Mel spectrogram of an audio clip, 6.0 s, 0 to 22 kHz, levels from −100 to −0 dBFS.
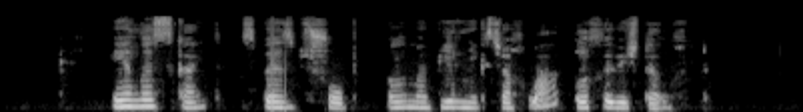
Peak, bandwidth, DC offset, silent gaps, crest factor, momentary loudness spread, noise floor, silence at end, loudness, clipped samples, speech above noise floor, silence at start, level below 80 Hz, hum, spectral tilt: -14 dBFS; 11.5 kHz; under 0.1%; 1.69-1.73 s, 2.82-2.87 s; 18 dB; 10 LU; under -90 dBFS; 1 s; -30 LUFS; under 0.1%; over 61 dB; 0.85 s; -74 dBFS; none; -5.5 dB/octave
